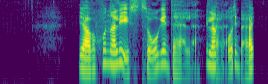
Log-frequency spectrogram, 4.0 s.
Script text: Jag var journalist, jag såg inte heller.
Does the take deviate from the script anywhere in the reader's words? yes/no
yes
